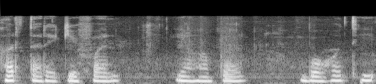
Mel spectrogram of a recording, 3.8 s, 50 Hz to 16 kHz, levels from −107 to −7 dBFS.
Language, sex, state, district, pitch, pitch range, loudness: Hindi, female, Rajasthan, Bikaner, 190 Hz, 185-200 Hz, -19 LUFS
